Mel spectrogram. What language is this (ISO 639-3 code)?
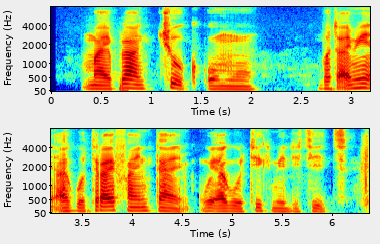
pcm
